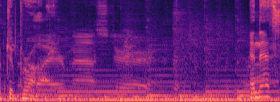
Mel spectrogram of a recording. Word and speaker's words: braai: They need a lesson from our guide, Christoff, on how to braai. And that's spelled B-R-A-A-I, braai.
